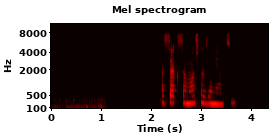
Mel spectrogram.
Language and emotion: Russian, neutral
